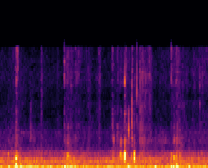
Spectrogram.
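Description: Footsteps through dry fallen leaves on a woodland floor, with irregular crackles of leaves and twigs underfoot.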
